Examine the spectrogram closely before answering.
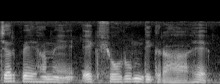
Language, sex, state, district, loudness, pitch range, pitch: Hindi, male, Arunachal Pradesh, Lower Dibang Valley, -17 LUFS, 105-130 Hz, 115 Hz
